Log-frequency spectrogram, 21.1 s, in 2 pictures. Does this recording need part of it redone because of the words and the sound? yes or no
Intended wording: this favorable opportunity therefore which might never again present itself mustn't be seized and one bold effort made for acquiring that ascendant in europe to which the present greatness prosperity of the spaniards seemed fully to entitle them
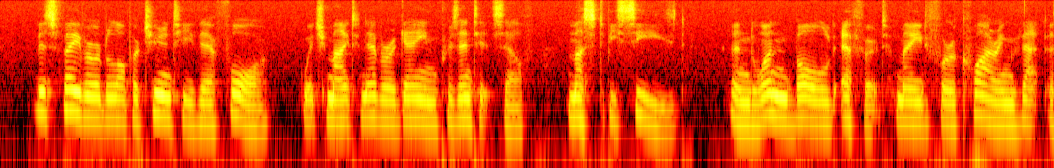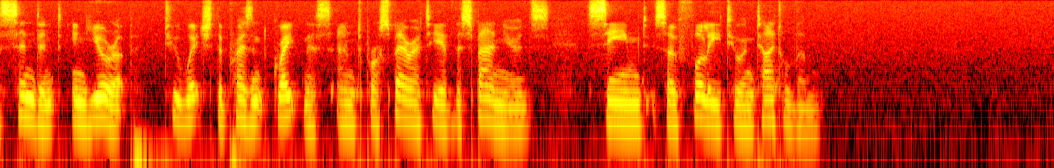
yes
